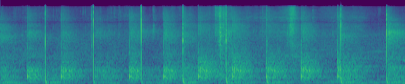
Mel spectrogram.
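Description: Mallet tapping a flagstone down into its mortar bed to level it: a quick run of taps, about three or four a second.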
